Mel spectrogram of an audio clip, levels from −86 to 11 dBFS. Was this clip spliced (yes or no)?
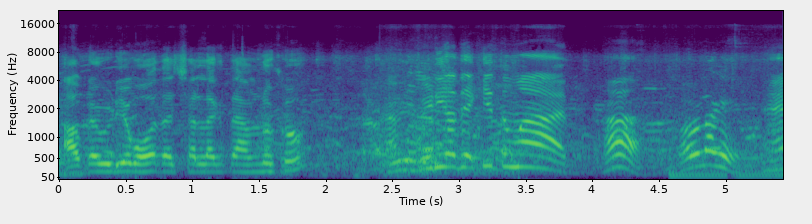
yes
